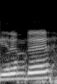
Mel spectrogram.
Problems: background sounds at intervals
